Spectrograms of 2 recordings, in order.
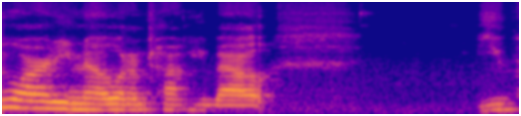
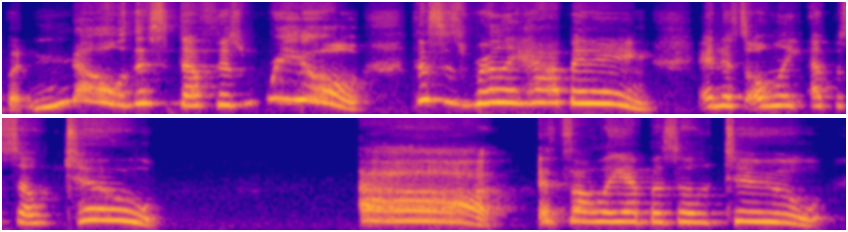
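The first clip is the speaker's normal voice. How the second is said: high-pitched, exasperated exclaiming; incredulous outburst; 9 semitones higher than usual. Real, not acted. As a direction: exclaim it high, insisting against all belief. Disbelief at the plot being real.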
